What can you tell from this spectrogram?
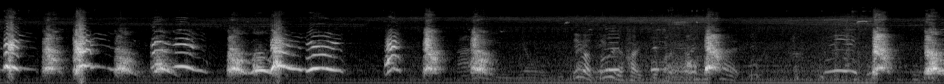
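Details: Shiba Inu yelping in quick strings of shrill, wavering cries, briefly quieter mid-way as a person talks, then resuming with sharp yelps and one drawn-out whine.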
